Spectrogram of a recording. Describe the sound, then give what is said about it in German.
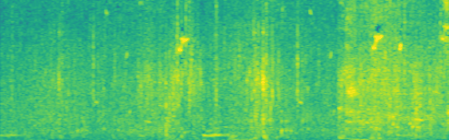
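Oars splash and dip into water at an unhurried pace as a boat is rowed back from a rocky island after a day of bathing, with gentle lapping and trickling between strokes, moderately loud, no voices present. “Gerade kamen sie mit ihrem Boot von einem herrlichen Badetag auf der Felseninsel zurück.”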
